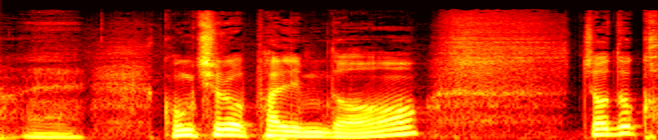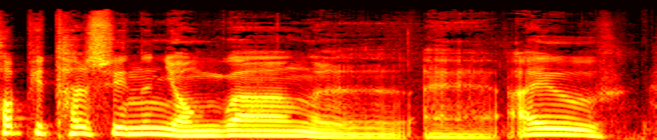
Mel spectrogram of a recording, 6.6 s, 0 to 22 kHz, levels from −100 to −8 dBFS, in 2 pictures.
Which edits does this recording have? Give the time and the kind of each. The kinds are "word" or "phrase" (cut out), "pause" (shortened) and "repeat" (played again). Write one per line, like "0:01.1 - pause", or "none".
none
